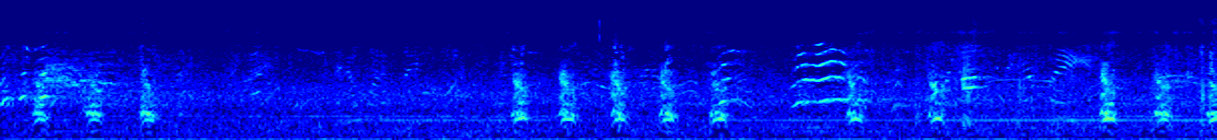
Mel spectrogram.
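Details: Wonka, a Boston Terrier/Pug mix, at the dog park during play: a long series of sharp barks at uneven intervals, with people talking and a brief whistling sound partway through.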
